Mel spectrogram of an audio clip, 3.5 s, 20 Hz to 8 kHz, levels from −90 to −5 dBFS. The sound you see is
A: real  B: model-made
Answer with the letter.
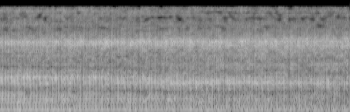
B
